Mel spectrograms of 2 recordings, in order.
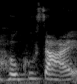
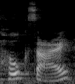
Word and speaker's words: Hokusai: wrong this whole time it's not Hokusai it's hoaxai like the U is basically silent so fun fact there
